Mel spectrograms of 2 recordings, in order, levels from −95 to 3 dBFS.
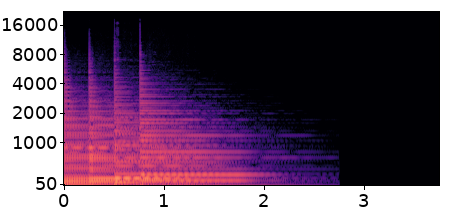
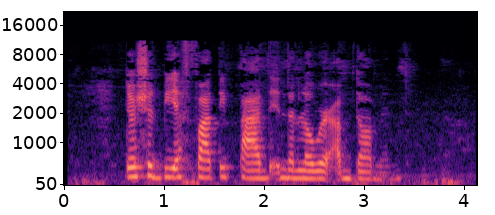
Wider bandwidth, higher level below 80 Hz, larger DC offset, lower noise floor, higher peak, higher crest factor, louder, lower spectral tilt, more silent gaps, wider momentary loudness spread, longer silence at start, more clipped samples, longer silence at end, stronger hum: second, 10 kHz vs 11.5 kHz; first, -42 dBFS vs -48 dBFS; neither; first, -66 dBFS vs -48 dBFS; second, -10 dBFS vs -6 dBFS; about the same, 20 dB vs 20 dB; second, -27 LUFS vs -23 LUFS; first, -7.5 dB/octave vs -5 dB/octave; neither; second, 14 LU vs 20 LU; second, 0 s vs 0.2 s; neither; first, 1.75 s vs 0.2 s; neither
